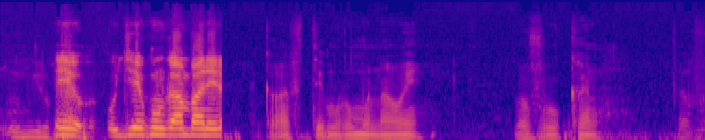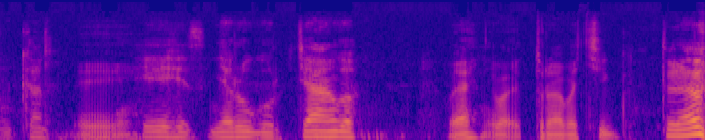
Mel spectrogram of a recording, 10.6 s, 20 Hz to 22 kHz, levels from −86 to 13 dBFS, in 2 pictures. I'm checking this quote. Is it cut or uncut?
cut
